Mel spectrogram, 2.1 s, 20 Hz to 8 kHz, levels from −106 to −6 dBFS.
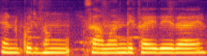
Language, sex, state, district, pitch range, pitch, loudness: Hindi, female, Uttar Pradesh, Budaun, 220-225 Hz, 220 Hz, -13 LUFS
